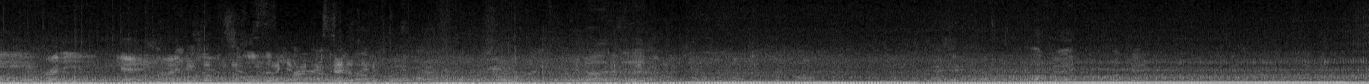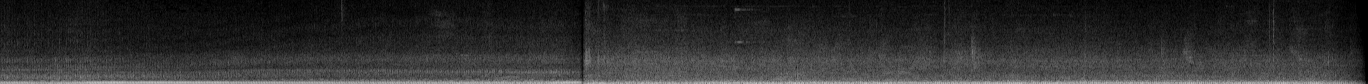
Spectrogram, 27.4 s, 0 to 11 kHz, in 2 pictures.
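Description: Cars' engines running as they drive slowly past: first the Cunningham C3's Chrysler Hemi V8 at low speed, then, from about six seconds in, the Ford GT's twin-turbo V6, its pitch rising and falling as it moves off.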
